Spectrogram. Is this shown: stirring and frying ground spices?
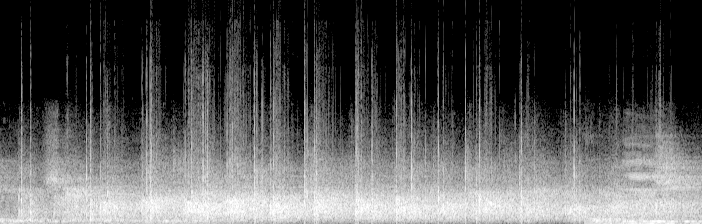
no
